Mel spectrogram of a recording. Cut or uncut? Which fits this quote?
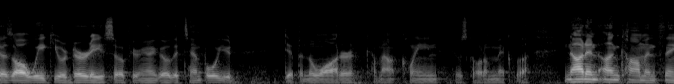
uncut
